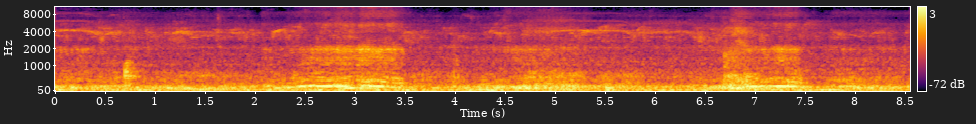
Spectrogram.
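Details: Cat snoring in rhythmic cycles, each deep, throaty inhale building and easing off roughly every four seconds, with a soft background hum.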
